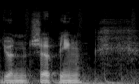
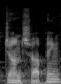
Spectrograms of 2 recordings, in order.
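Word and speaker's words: Jönköping: 13 to 15 em in John shopping obviously not J shoing obviously the pronunciation is John shopping come on guys and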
